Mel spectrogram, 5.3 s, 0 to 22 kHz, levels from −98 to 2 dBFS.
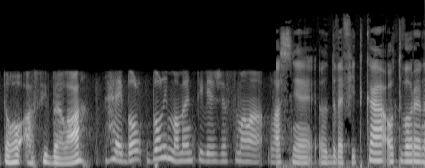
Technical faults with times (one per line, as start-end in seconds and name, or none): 0.00-3.46 input switched to a poorer device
